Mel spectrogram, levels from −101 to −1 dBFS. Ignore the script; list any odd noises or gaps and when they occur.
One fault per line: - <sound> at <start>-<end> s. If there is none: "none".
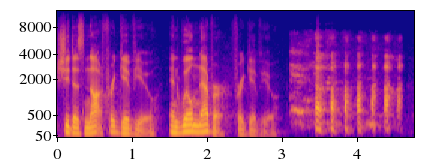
- laugh at 3.1-4.6 s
